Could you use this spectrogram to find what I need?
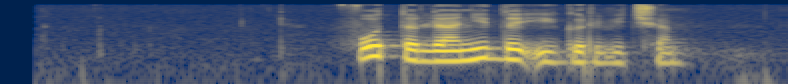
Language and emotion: Russian, neutral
